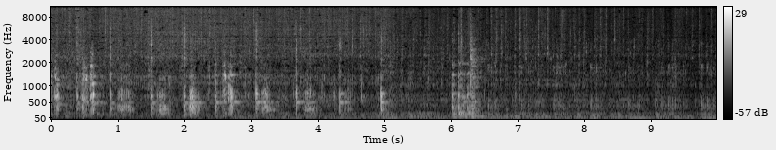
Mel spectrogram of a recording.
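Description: A wooden spoon scraping thick mole chili puree out of a metal bowl into a hot pot, with many irregular scrapes and knocks over the sizzle of the puree hitting the pot. From about six seconds in the spoon stirs the sauce in the pot, more quietly.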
